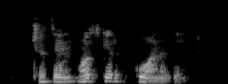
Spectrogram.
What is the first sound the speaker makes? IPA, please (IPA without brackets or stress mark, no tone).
t͡ɕ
